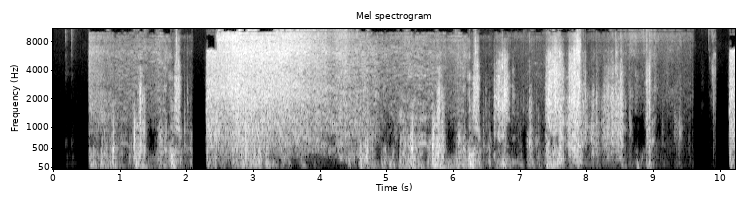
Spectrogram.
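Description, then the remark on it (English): Loud, blustery wind roars over crashing ocean surf on Maui during wildfires, where people jumped into the ocean to escape the fires, a dense continuous rush with gusting surges and buffeting against the microphone, after a brief first burst and a short gap. “This is terrifying footage showing people jumping into the ocean to escape the fires in Maui.”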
